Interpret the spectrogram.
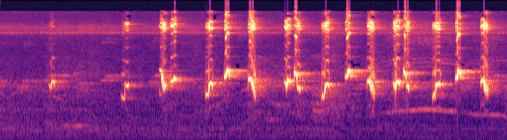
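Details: Sooty-headed bulbul singing at close range, a rapid series of short bubbly notes around two to three per second, rising and falling, with sharp clicky overtones; no other sounds.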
